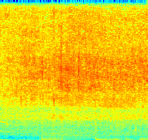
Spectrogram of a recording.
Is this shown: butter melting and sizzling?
yes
